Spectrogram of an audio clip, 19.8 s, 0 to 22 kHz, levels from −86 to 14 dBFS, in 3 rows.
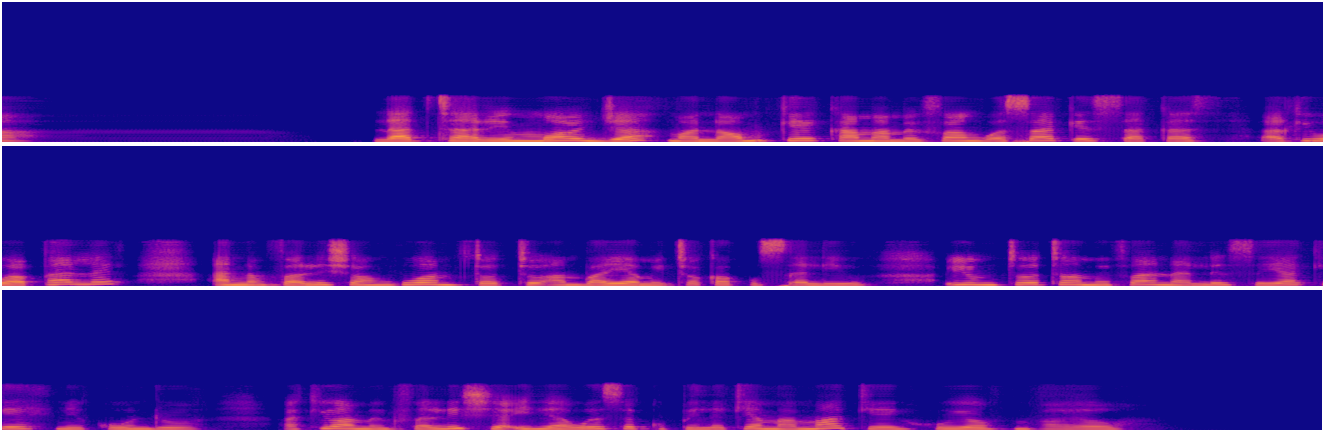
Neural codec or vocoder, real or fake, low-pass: codec, 16 kHz, about 1 kbps, DyCAST, with the encoder's durations; fake; 7.2 kHz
